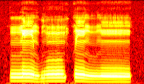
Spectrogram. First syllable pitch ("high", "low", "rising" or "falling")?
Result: falling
